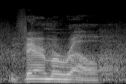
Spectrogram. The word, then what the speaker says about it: Vermorel: Vermerel. Schwa in the middle.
